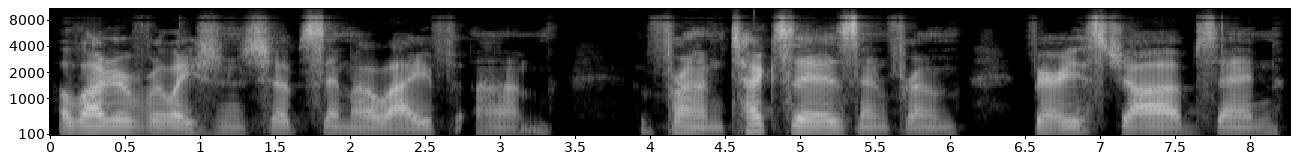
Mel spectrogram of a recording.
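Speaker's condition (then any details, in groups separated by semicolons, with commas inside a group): Amyotrophic lateral sclerosis; onset last fall, walker since falls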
